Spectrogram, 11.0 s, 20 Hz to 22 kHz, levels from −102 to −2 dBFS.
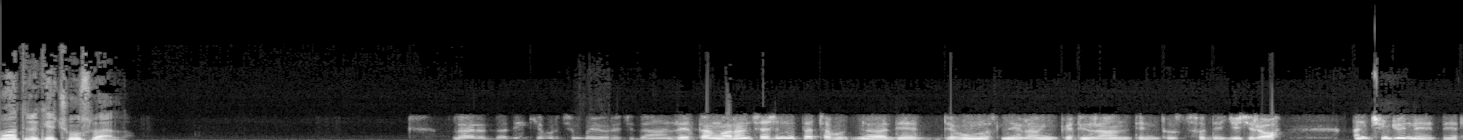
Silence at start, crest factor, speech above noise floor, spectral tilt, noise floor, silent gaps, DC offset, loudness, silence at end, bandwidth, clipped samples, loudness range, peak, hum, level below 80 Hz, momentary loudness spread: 0 s; 18 dB; 52 dB; -5.5 dB/octave; -69 dBFS; none; under 0.1%; -17 LUFS; 0.05 s; 14.5 kHz; under 0.1%; 17 LU; 0 dBFS; none; -56 dBFS; 18 LU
